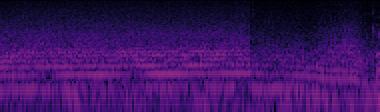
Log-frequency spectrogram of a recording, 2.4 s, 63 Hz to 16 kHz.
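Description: A Hyundai Veloster engine in Forza Motorsport 7 revs and accelerates with a steady, rising drone, then the pitch sweeps down as the car shifts or lifts off.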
